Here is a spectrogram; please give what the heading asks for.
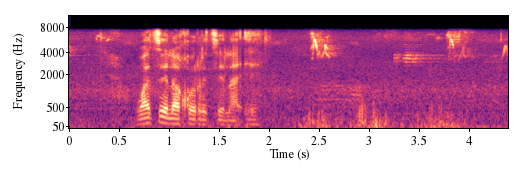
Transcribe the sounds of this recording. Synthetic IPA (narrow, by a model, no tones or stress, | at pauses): wat͡sɪlaχʊrɪt͡sɪla̰ʔɪ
